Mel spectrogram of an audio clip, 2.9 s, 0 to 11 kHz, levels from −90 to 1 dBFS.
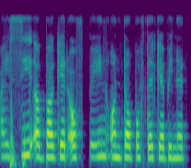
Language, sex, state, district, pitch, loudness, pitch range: English, female, Nagaland, Kohima, 225 Hz, -17 LUFS, 220-235 Hz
